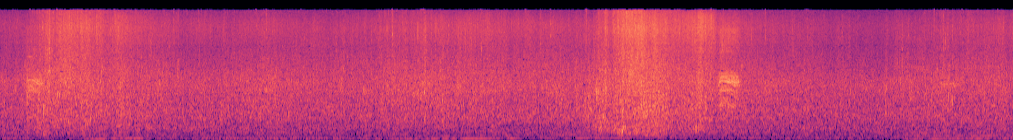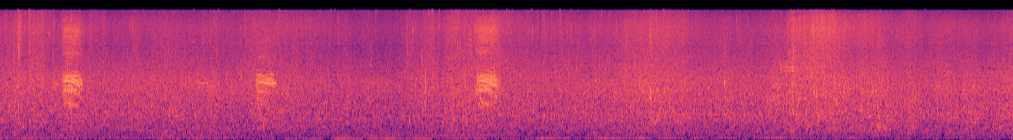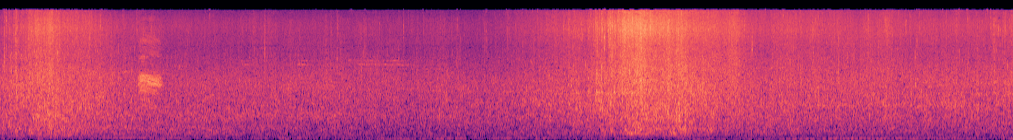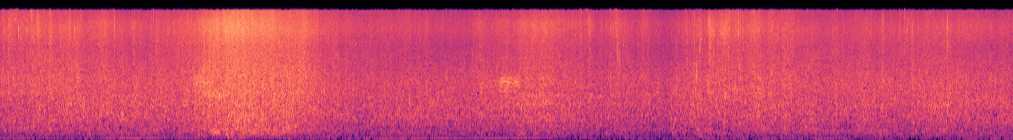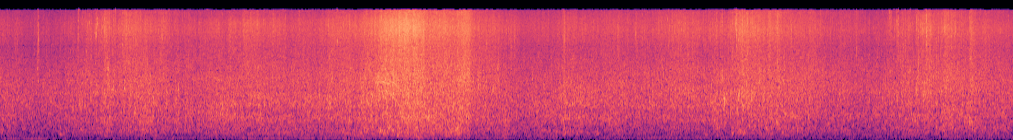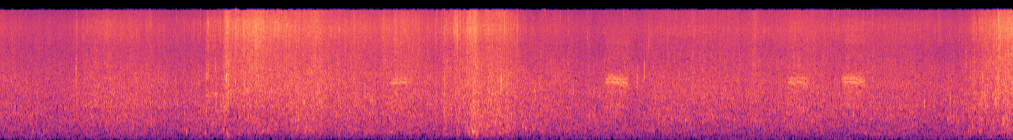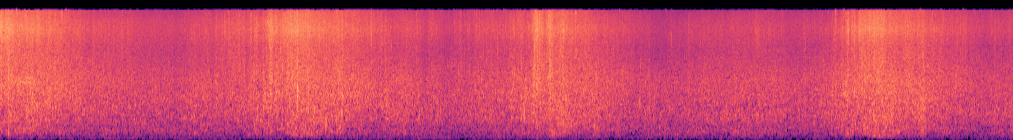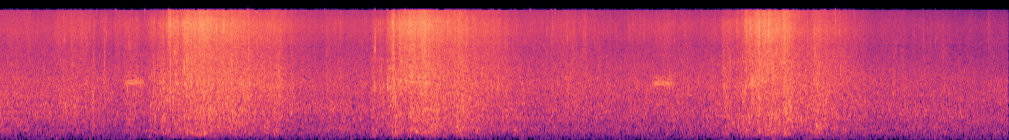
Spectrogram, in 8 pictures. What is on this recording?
waves ocean or lake lapping at rocky shore with distant traffic horn honks like Scotland lake for way out at sea except for crow and cars India
lake, lapping, waves, traffic, shore, horn, India, distant, honks, or, sea, rocky, ocean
